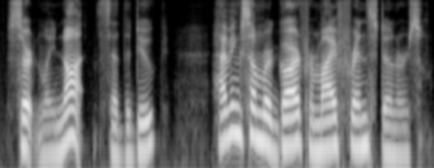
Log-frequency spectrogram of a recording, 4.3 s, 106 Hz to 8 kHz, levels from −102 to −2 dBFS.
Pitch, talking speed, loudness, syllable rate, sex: 180 Hz, 165 wpm, -17 LUFS, 5.0 syllables/s, female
